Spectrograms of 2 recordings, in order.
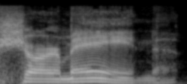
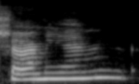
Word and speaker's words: Charmian: Because some people read it as Charmaine and um So, it's Charmian. Charmean. Yeah.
